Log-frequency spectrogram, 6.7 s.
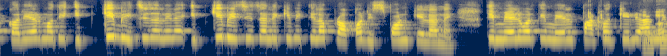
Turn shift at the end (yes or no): no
